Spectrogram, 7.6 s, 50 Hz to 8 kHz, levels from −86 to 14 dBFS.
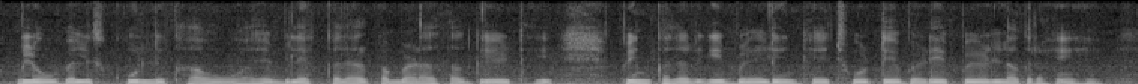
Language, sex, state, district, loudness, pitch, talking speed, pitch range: Hindi, female, Uttar Pradesh, Jyotiba Phule Nagar, -23 LUFS, 180 Hz, 180 wpm, 175-185 Hz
